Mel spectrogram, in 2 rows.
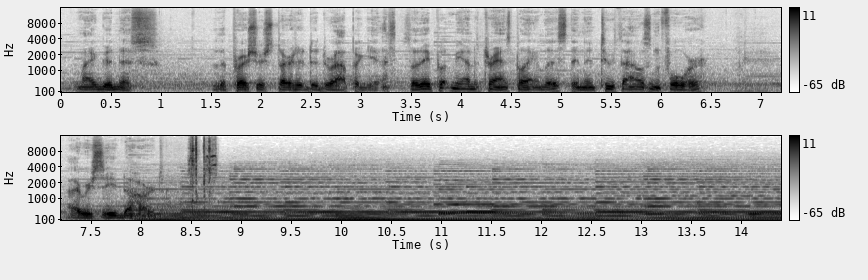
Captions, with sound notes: my goodness, the pressure started to drop again. They put me on a transplant list and in 2004, I received a heart. (camera shutter snap) (slow music) (slow music)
